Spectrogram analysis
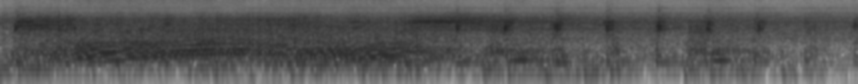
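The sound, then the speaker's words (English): A motorcycle engine revs loudly, its pitch climbing and sweeping through a couple of throttle bursts before it settles into a steadier rumble as it pulls away. “So would you girls mind stepping off my motorcycle?”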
